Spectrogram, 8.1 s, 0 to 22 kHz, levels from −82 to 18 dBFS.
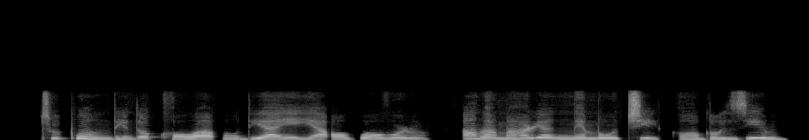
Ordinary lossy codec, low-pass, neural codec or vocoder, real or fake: none; none; codec, 16 kHz, 0.5 kbps, X-Codec, HuBERT features, trained on balanced general audio; fake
